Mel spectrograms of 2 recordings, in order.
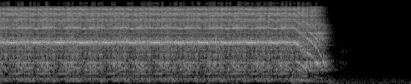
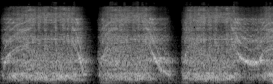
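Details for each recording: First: Prototype 3D-printed RC robot drive assembly, motor with belt and printed pulleys spinning very fast: loud high-pitched motor whine with strained steady tones then quick spin-down; belt slipping, tension loading the motor's front. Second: Prototype 3D-printed single-stage gearbox drive for an RC robot, motor braced by a 3D-printed band: high-pitched, even motor-and-gear whir in three short runs with clean stops and no knocking or grinding.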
